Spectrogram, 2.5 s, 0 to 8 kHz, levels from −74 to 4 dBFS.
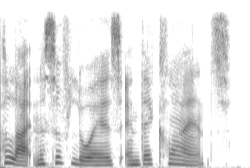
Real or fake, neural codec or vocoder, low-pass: real; none; 7.2 kHz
